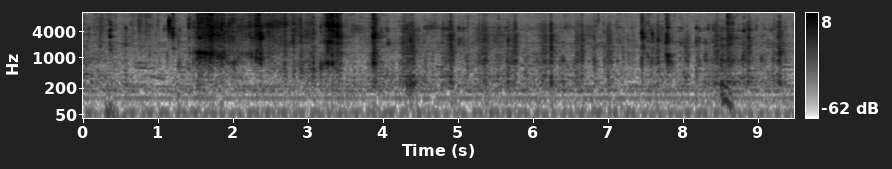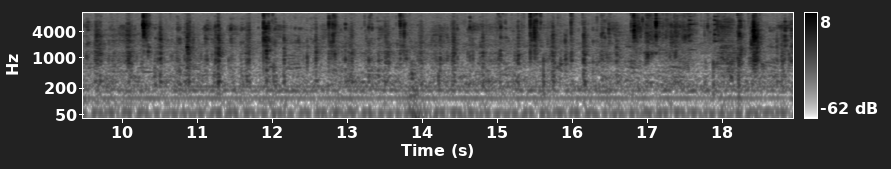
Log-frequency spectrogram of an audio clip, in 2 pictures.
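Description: Close-miked eating of a deep-fried chicken leg: crunching bites into the crisp breading, loudest a couple of seconds in, then steady chewing with many small mouth clicks.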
